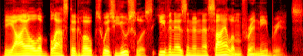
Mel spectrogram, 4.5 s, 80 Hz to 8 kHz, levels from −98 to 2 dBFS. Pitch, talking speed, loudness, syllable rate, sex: 115 Hz, 170 wpm, -18 LUFS, 5.5 syllables/s, male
